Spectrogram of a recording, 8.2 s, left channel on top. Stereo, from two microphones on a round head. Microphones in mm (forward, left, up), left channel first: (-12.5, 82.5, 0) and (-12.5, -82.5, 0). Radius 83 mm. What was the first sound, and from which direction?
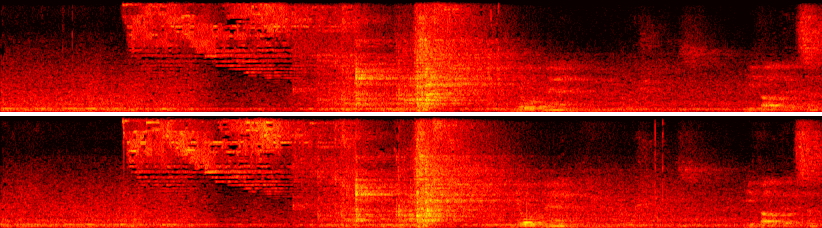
A chime, 25° right (ahead or behind).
